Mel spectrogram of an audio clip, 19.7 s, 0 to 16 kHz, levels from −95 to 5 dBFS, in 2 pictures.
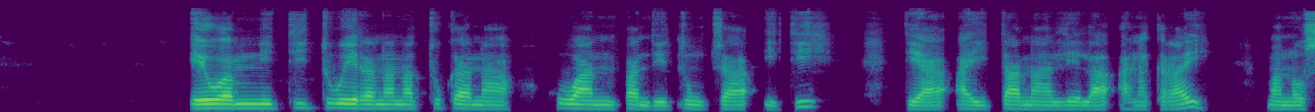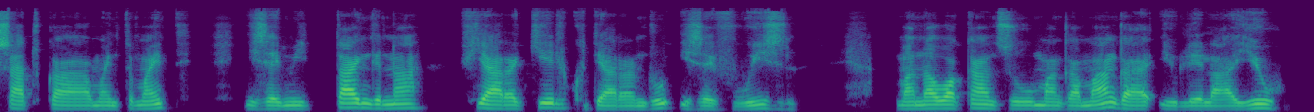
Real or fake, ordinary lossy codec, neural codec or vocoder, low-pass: real; Opus, 24 kbps; none; 10.8 kHz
